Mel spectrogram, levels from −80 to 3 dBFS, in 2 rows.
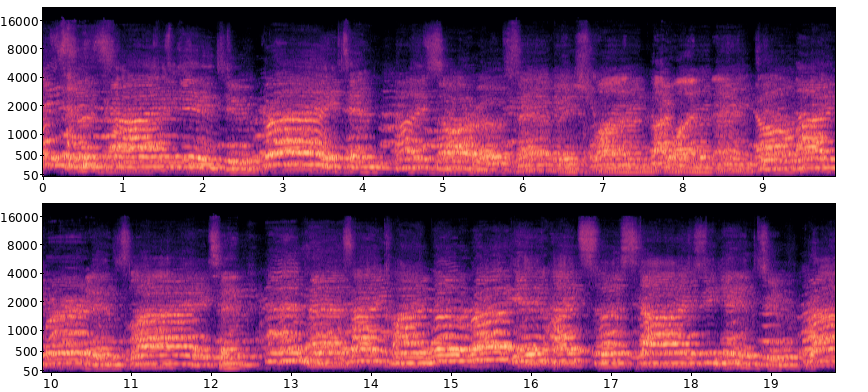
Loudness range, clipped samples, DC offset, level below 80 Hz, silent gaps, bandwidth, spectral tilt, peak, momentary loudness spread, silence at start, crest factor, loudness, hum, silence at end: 3 LU; under 0.1%; under 0.1%; -68 dBFS; none; 16.5 kHz; -5 dB/octave; 0 dBFS; 6 LU; 0 s; 14 dB; -15 LUFS; none; 0 s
